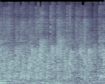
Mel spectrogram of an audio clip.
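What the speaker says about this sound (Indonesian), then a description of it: "Kita boleh beri tepuk tangan untuk" A crowd at a book launch applauds the book's author, producing dense, steady clapping that fills the space throughout, fairly loud and close.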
